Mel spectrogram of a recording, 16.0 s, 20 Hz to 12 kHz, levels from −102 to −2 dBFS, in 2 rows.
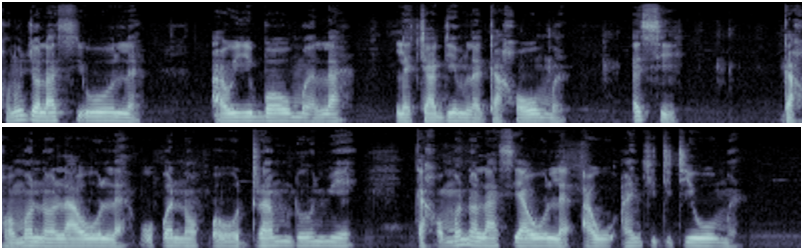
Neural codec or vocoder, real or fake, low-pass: none; real; 10.8 kHz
